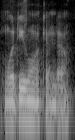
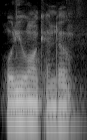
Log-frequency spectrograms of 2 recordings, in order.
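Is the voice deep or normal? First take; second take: normal; deep. First: It is said in a normal voice. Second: It is said in a deep voice.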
